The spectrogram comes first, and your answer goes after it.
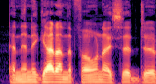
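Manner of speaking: ordinary delivery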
